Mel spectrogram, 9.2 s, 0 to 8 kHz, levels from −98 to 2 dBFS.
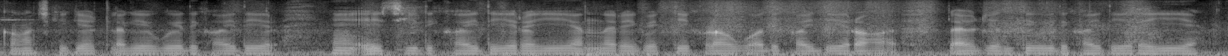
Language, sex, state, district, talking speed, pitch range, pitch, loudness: Bhojpuri, male, Uttar Pradesh, Gorakhpur, 200 wpm, 95-100 Hz, 100 Hz, -36 LUFS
